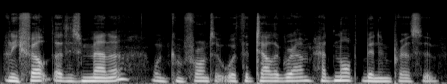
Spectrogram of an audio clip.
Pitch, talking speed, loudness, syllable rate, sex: 160 Hz, 200 wpm, -17 LUFS, 5.5 syllables/s, male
